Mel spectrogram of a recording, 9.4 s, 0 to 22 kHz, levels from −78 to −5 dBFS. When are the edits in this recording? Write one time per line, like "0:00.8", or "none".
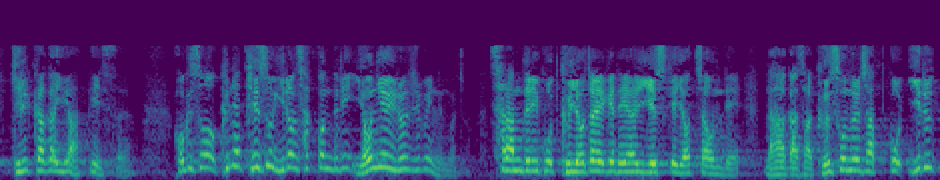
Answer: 0:04.8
